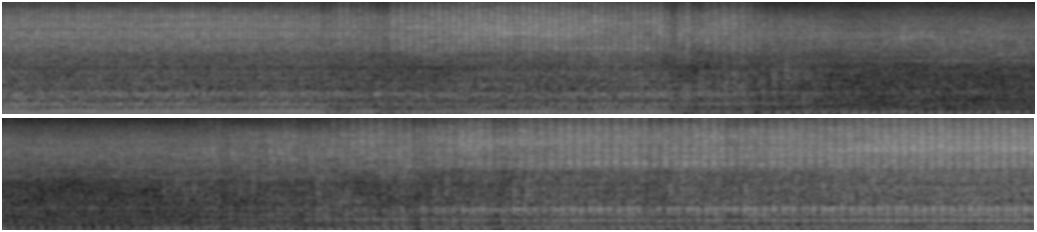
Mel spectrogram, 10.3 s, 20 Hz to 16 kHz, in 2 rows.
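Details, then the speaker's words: 1963 Austin Healey Sprite after cleaning SU carbs and fixing exhaust leak, just started cold before enrichment tuning: low, steady idle with even firing and slight cold roughness, no exhaust puffing or popping; running cleanly. "Already sounds a lot better. Have to get just a little bit of heat in the motor, and then I can start tweaking on enrichment."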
